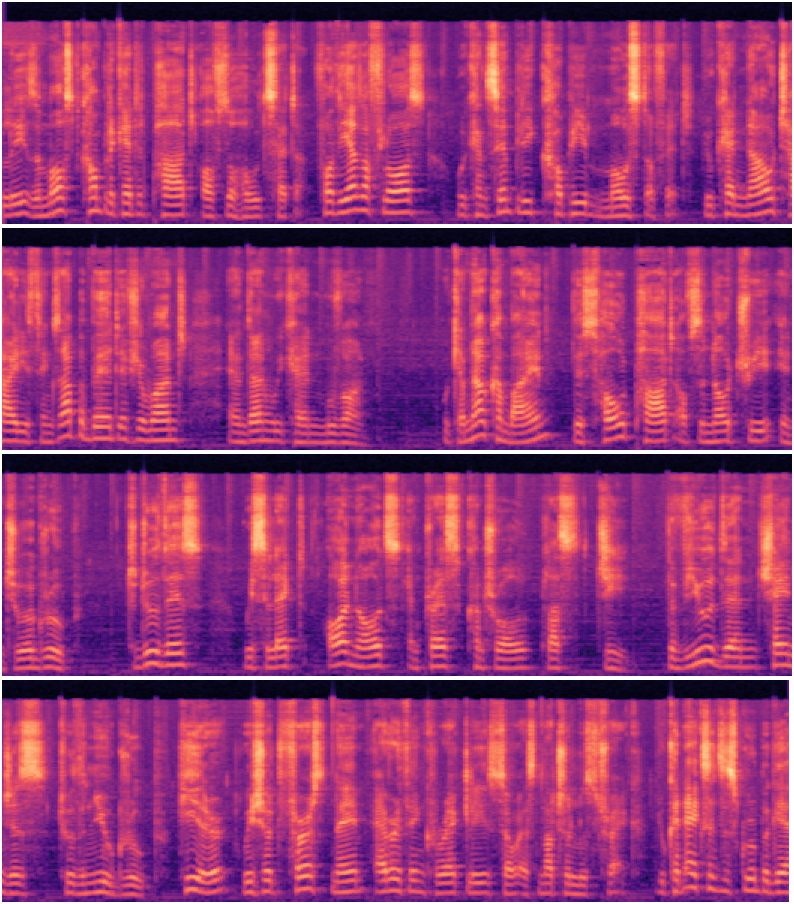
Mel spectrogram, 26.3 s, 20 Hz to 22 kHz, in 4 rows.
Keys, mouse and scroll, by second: 1.1 middle click, 2.8 click, 3.4 middle click, 3.7 click, 4.1 click, 4.5 click, 4.9 click, 5.3 click, 5.8 click, 6.3 click, 7.2 click, 7.3 middle click, 7.5 click, 8.0 click, 9.1 shift+right click, 9.5 middle click, 11.0 click, 11.1 click, 11.7 drag, 11.9 click, 12.3 middle click, 13.1-14.4 drag, 17.6 ctrl+g, 21.6 middle click, 23.4 click, 23.9 click, 25.6 click.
